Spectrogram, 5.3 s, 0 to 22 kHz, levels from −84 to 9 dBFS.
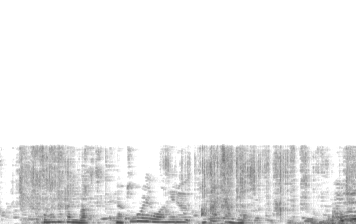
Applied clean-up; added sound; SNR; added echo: classical method WPE with log-MMSE.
